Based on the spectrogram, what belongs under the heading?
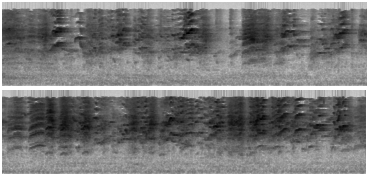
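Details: A flock of lorikeets chattering and screeching nonstop, the rasping calls coming in quick overlapping pulses that grow busier toward the end.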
